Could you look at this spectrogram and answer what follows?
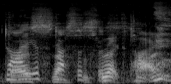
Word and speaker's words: Diastasis Recti: Did I pronounce it right? Yeah, it's Diastasis Recti. Diastasis Recti.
